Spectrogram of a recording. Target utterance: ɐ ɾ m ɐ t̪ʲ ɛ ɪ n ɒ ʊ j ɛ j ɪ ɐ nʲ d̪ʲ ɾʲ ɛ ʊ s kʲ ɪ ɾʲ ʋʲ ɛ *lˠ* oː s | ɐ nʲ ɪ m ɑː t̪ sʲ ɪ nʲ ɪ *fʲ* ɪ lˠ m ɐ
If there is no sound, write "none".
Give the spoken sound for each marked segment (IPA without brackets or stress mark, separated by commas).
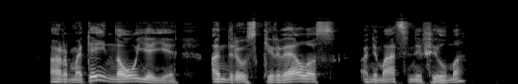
lˠ, fʲ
